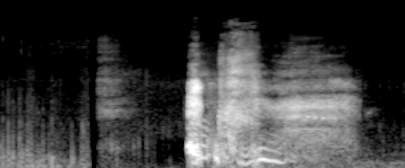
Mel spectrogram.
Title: compilation of spring sneezes (f)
